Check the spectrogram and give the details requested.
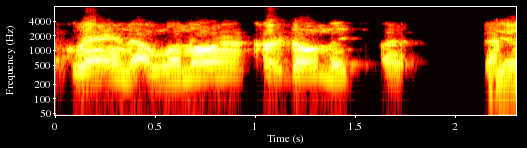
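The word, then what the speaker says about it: Elena: I like how Grant and Eleanor Cardone, that's yes.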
